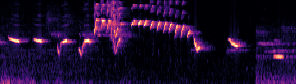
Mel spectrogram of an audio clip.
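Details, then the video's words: Wild-style song of a white-rumped shama used for training: short whistled notes, then a fast descending series of bright repeated trills, a pause, and further clear whistles. "Luyện choè lửa hót giọng rừng hay, luyện giọng choè lửa hay không quảng cáo"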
